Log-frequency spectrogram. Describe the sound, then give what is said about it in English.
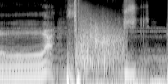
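Gunfire in a video game: a couple of sharp, loud, noisy bursts ring out after a voice speaks, over a steady game background hum. “Are you shooting him or am I? You go ahead and shoot him.”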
